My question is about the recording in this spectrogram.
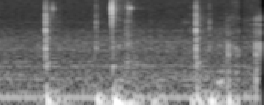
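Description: About five separate clicks and key presses on a computer keyboard and mouse as text is selected and deleted.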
